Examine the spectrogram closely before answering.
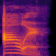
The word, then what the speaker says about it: hour: which is the word hour starts with the consonant in writing with the silent h pronounced without it pronounced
